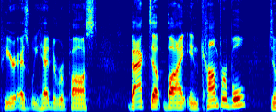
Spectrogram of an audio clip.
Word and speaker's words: Riposte: Riposte. Riposte. You got to roll your R's like a proper, what is that?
